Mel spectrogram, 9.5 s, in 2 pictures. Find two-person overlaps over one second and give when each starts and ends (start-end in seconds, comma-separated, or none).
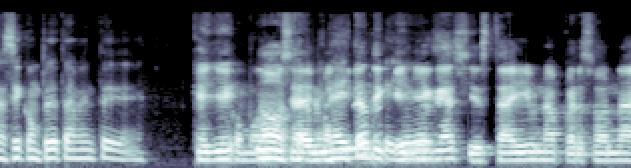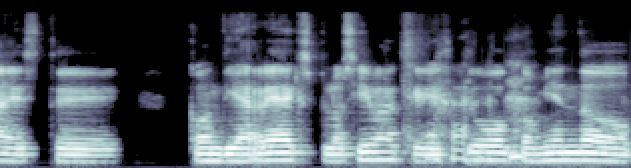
1.7-3.5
